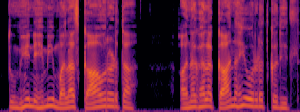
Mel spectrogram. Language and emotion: Marathi, sad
